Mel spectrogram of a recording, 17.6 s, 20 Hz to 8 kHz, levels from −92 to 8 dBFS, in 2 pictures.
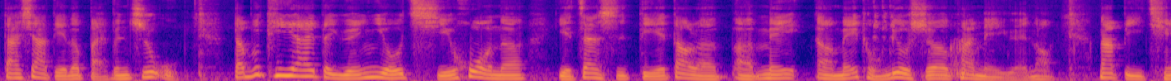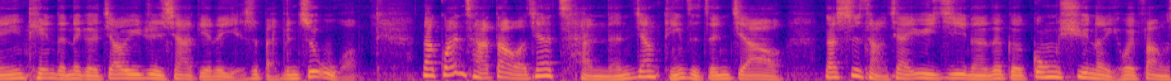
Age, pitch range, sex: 50-69, 115-175 Hz, male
